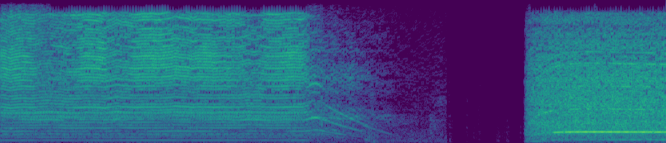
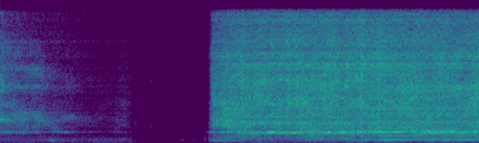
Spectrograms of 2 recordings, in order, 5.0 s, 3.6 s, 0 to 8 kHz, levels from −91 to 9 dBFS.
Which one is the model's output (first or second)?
second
